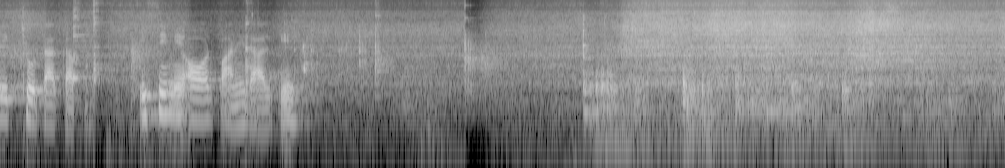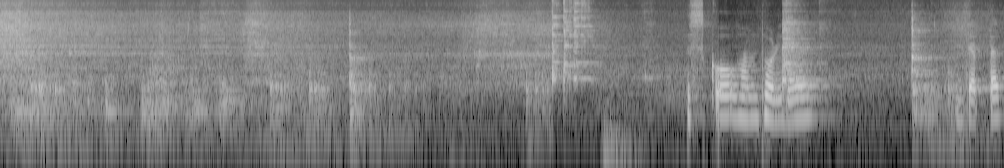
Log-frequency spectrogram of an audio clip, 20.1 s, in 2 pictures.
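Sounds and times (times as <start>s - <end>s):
food sizzling in hot pan: 0.0s - 20.0s
wooden spatula stirring: 5.8s - 14.0s
steel cup clinking on pan: 15.6s - 16.1s.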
